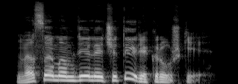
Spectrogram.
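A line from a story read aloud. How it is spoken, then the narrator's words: Cheerful, smiling. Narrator (Russian): сказал Дрейк, весело улыбаясь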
